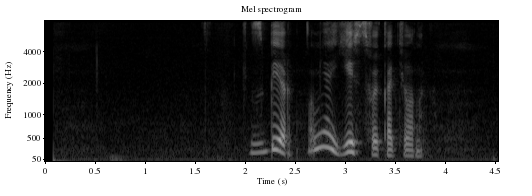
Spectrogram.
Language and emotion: Russian, positive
